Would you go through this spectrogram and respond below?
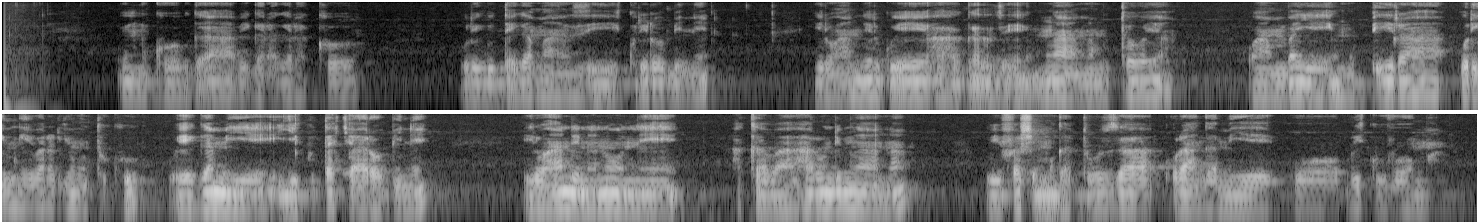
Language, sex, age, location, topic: Kinyarwanda, male, 18-24, Kigali, health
